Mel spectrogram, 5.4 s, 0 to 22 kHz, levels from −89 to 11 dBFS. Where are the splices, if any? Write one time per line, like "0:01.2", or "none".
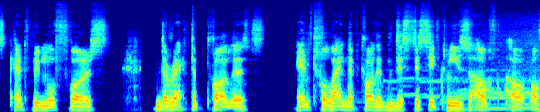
none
